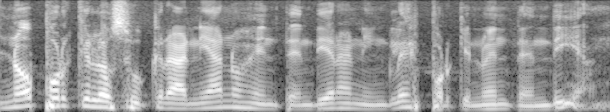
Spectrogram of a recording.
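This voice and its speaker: In a normal speaking voice, a man at medium pitch talks with lively intonation in a dry, close sound with no echo. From US (raised there, Spanish-speaking family). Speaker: preacher. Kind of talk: sermon.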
